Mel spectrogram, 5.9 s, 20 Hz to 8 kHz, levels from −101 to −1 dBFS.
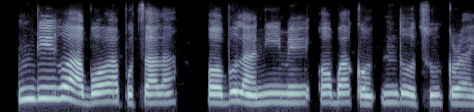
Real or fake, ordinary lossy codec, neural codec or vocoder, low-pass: real; Opus, 24 kbps; none; 7.2 kHz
